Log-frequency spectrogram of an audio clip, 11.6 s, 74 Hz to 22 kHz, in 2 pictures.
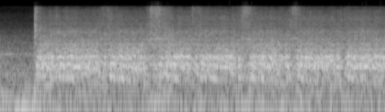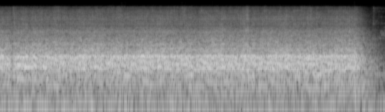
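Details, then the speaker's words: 1957 Ford Thunderbird Y-block off the road 35 years, cold: starter cranks steadily about eleven seconds without firing; accelerator pump squirting so fuel present, suspected old distributor cap, spark, or fouled plugs and wires. "Oh, come on, little guy. Still squirting, so it ain't a lack of fuel."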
